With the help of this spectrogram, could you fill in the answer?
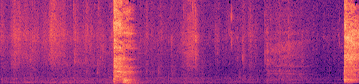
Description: Woke up this morning full of catarrh and I knew that as soon as I was up and about I would need to have a good cough!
